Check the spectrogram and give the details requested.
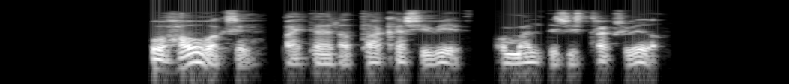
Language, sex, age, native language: Icelandic, male, 40-49, Icelandic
